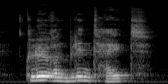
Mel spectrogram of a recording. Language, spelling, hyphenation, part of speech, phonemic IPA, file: Dutch, kleurenblindheid, kleu‧ren‧blind‧heid, noun, /ˈkløː.rə(n)ˌblɪnt.ɦɛi̯t/, Nl-kleurenblindheid.ogg
- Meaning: colour blindness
